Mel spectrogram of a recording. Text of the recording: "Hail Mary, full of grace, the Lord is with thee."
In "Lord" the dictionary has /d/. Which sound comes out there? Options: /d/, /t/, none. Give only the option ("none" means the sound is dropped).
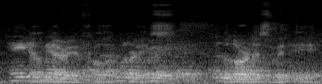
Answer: /d/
